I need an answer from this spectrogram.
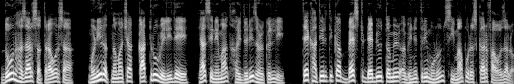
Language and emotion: Goan Konkani, neutral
